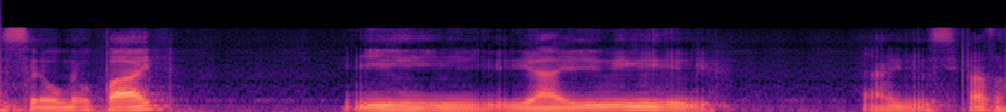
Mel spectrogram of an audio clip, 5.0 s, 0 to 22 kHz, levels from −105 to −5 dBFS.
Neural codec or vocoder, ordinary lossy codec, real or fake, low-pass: codec, 16 kHz, 1 kbps, FunCodec, trained on Chinese and English, 50 frames a second; none; fake; none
